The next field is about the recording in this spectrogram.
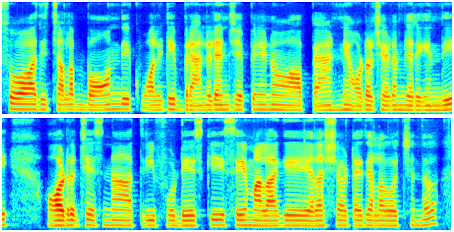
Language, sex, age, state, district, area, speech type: Telugu, male, 60+, Andhra Pradesh, Kakinada, urban, spontaneous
